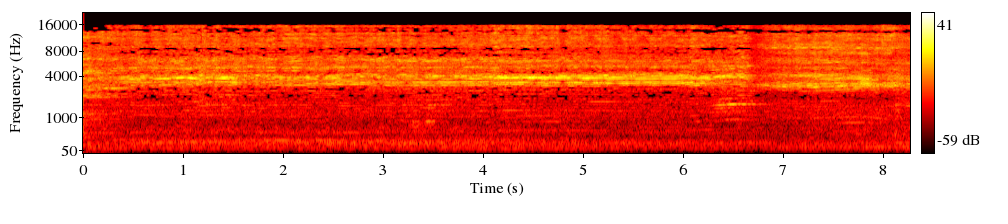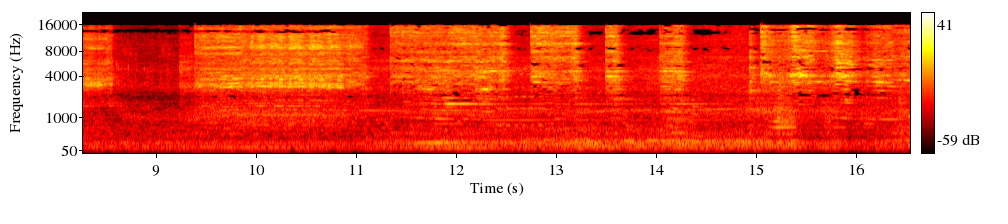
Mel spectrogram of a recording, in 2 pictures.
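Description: Handheld angle grinder grinding the steel edge of a tractor front blade, a steady high-pitched grind. A little past the middle it drops out briefly, and in the second half it comes in short stop-start passes.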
